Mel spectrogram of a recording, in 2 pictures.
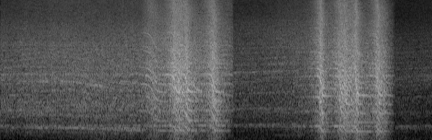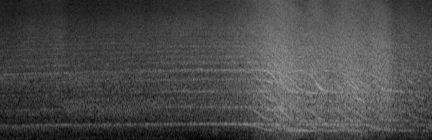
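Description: Race car engines roar at the start of a stock car race at Charlotte in a sim racing game, two loud bursts of cars passing close, then a long whine of engines rising and fading farther off.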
